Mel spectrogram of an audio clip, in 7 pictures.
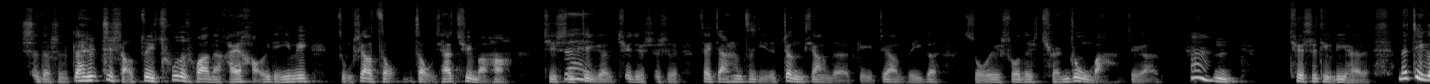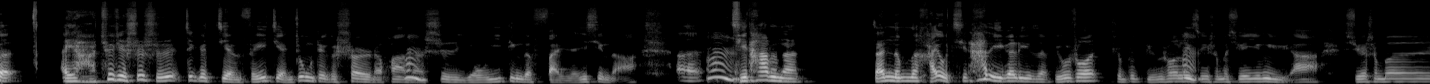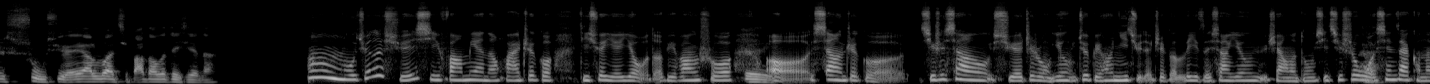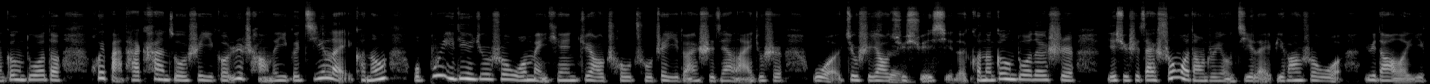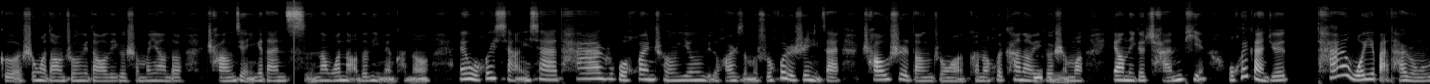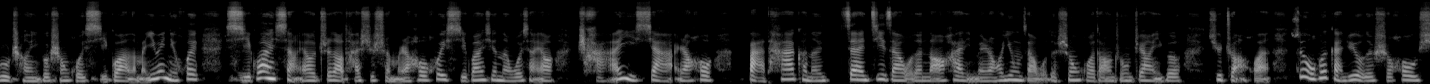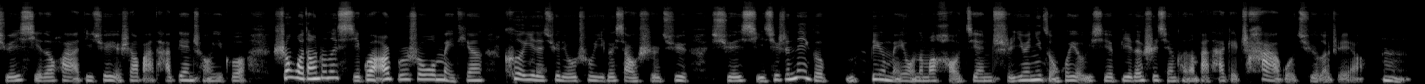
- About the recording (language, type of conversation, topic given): Chinese, podcast, 你觉得让你坚持下去的最大动力是什么？
- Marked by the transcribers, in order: other background noise; teeth sucking; tsk; tapping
